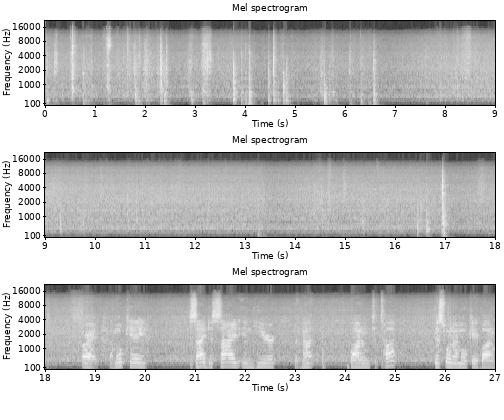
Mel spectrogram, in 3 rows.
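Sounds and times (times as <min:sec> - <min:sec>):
wooden boards knocking: 0:00.0 - 0:06.8, 0:16.4 - 0:17.2
buzzing hum: 0:00.0 - 0:27.0.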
